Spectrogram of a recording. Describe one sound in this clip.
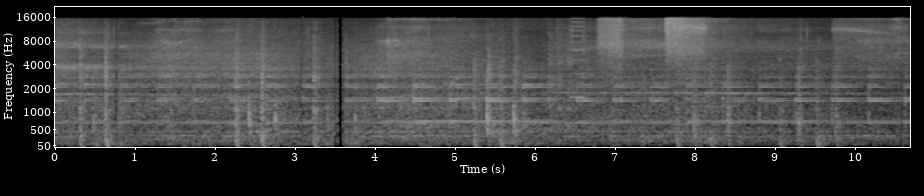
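A train rumbles past close by, its wheels clattering over the rails.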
